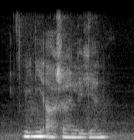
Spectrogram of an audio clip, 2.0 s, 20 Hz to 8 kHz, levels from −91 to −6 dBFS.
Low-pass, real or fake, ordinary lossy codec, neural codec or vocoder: 7.2 kHz; real; none; none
